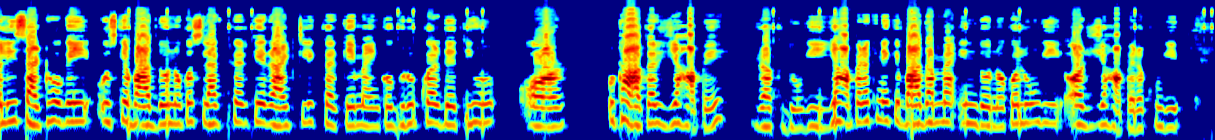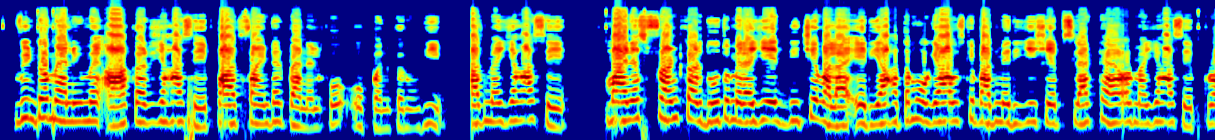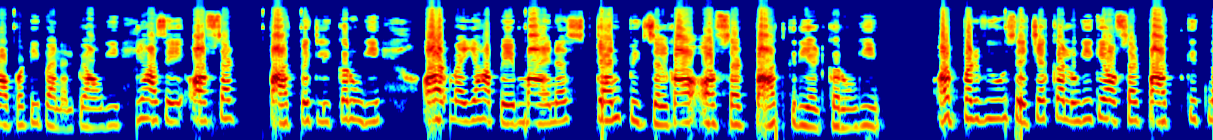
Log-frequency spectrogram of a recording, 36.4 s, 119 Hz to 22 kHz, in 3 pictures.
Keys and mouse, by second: 1.1 click, 2.2 right click, 3.8 click, 12.6 click, 18.3 click, 24.0 click, 29.7 click, 32.3-33.8 typing, 34.3 click.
